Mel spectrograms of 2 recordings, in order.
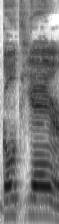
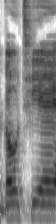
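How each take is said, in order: First: The L sound is pronounced in the name. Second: The L sound is left silent in the name. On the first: This follows how the designer says his own name. "he pronounces the L in his own name" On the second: This follows how most French speakers say it. "most French speakers don't pronounce the L"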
